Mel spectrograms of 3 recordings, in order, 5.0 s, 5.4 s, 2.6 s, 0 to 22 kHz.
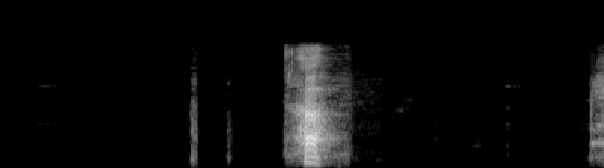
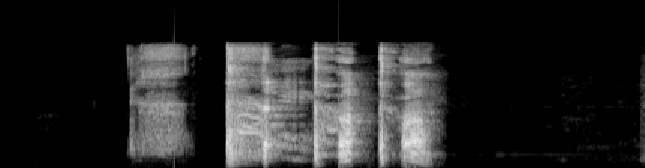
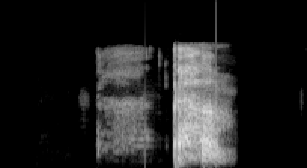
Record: {
  "exhalation_length": "5.0 s",
  "exhalation_amplitude": 25012,
  "exhalation_signal_mean_std_ratio": 0.14,
  "three_cough_length": "5.4 s",
  "three_cough_amplitude": 31417,
  "three_cough_signal_mean_std_ratio": 0.33,
  "cough_length": "2.6 s",
  "cough_amplitude": 31438,
  "cough_signal_mean_std_ratio": 0.32,
  "survey_phase": "beta (2021-08-13 to 2022-03-07)",
  "age": "45-64",
  "gender": "Male",
  "wearing_mask": "No",
  "symptom_change_to_sense_of_smell_or_taste": true,
  "symptom_loss_of_taste": true,
  "symptom_onset": "8 days",
  "smoker_status": "Ex-smoker",
  "respiratory_condition_asthma": false,
  "respiratory_condition_other": false,
  "recruitment_source": "Test and Trace",
  "submission_delay": "2 days",
  "covid_test_result": "Positive",
  "covid_test_method": "RT-qPCR",
  "covid_ct_value": 30.0,
  "covid_ct_gene": "ORF1ab gene"
}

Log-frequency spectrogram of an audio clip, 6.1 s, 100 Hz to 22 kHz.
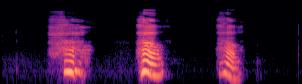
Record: {
  "exhalation_length": "6.1 s",
  "exhalation_amplitude": 25163,
  "exhalation_signal_mean_std_ratio": 0.3,
  "survey_phase": "beta (2021-08-13 to 2022-03-07)",
  "age": "65+",
  "gender": "Female",
  "wearing_mask": "No",
  "symptom_none": true,
  "smoker_status": "Never smoked",
  "respiratory_condition_asthma": false,
  "respiratory_condition_other": false,
  "recruitment_source": "REACT",
  "submission_delay": "1 day",
  "covid_test_result": "Negative",
  "covid_test_method": "RT-qPCR",
  "influenza_a_test_result": "Negative",
  "influenza_b_test_result": "Negative"
}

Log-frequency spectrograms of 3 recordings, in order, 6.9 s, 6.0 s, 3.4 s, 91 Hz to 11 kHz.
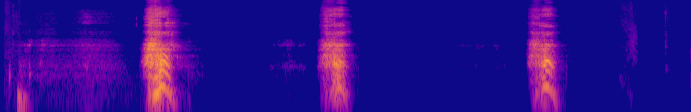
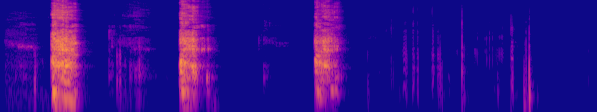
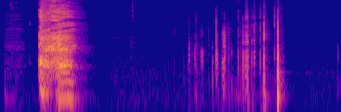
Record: {
  "exhalation_length": "6.9 s",
  "exhalation_amplitude": 32216,
  "exhalation_signal_mean_std_ratio": 0.23,
  "three_cough_length": "6.0 s",
  "three_cough_amplitude": 32767,
  "three_cough_signal_mean_std_ratio": 0.25,
  "cough_length": "3.4 s",
  "cough_amplitude": 32594,
  "cough_signal_mean_std_ratio": 0.27,
  "survey_phase": "beta (2021-08-13 to 2022-03-07)",
  "age": "45-64",
  "gender": "Female",
  "wearing_mask": "No",
  "symptom_none": true,
  "smoker_status": "Prefer not to say",
  "respiratory_condition_asthma": true,
  "respiratory_condition_other": false,
  "recruitment_source": "REACT",
  "submission_delay": "1 day",
  "covid_test_result": "Negative",
  "covid_test_method": "RT-qPCR",
  "influenza_a_test_result": "Negative",
  "influenza_b_test_result": "Negative"
}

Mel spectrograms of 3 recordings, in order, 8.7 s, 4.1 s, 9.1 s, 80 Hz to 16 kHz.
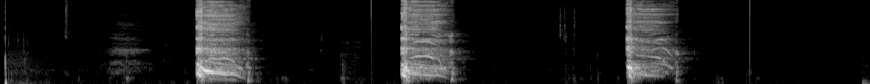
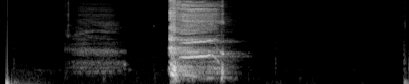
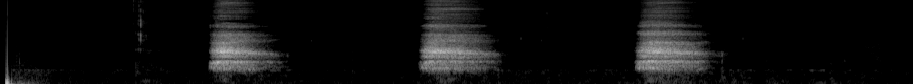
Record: {
  "three_cough_length": "8.7 s",
  "three_cough_amplitude": 32768,
  "three_cough_signal_mean_std_ratio": 0.27,
  "cough_length": "4.1 s",
  "cough_amplitude": 32768,
  "cough_signal_mean_std_ratio": 0.32,
  "exhalation_length": "9.1 s",
  "exhalation_amplitude": 12557,
  "exhalation_signal_mean_std_ratio": 0.38,
  "survey_phase": "beta (2021-08-13 to 2022-03-07)",
  "age": "45-64",
  "gender": "Female",
  "wearing_mask": "No",
  "symptom_none": true,
  "smoker_status": "Never smoked",
  "respiratory_condition_asthma": false,
  "respiratory_condition_other": false,
  "recruitment_source": "REACT",
  "submission_delay": "2 days",
  "covid_test_result": "Negative",
  "covid_test_method": "RT-qPCR",
  "influenza_a_test_result": "Negative",
  "influenza_b_test_result": "Negative"
}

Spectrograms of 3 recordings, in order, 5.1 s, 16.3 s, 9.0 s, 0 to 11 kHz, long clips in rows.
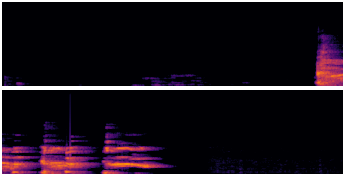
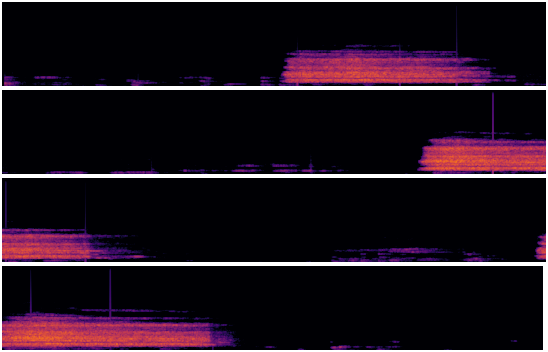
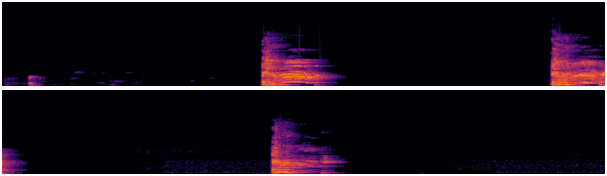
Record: {
  "cough_length": "5.1 s",
  "cough_amplitude": 30117,
  "cough_signal_mean_std_ratio": 0.38,
  "exhalation_length": "16.3 s",
  "exhalation_amplitude": 26898,
  "exhalation_signal_mean_std_ratio": 0.45,
  "three_cough_length": "9.0 s",
  "three_cough_amplitude": 32768,
  "three_cough_signal_mean_std_ratio": 0.3,
  "survey_phase": "alpha (2021-03-01 to 2021-08-12)",
  "age": "45-64",
  "gender": "Male",
  "wearing_mask": "No",
  "symptom_none": true,
  "smoker_status": "Never smoked",
  "respiratory_condition_asthma": false,
  "respiratory_condition_other": false,
  "recruitment_source": "REACT",
  "submission_delay": "5 days",
  "covid_test_result": "Negative",
  "covid_test_method": "RT-qPCR"
}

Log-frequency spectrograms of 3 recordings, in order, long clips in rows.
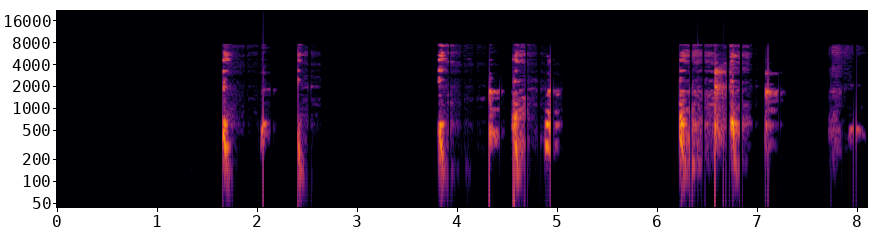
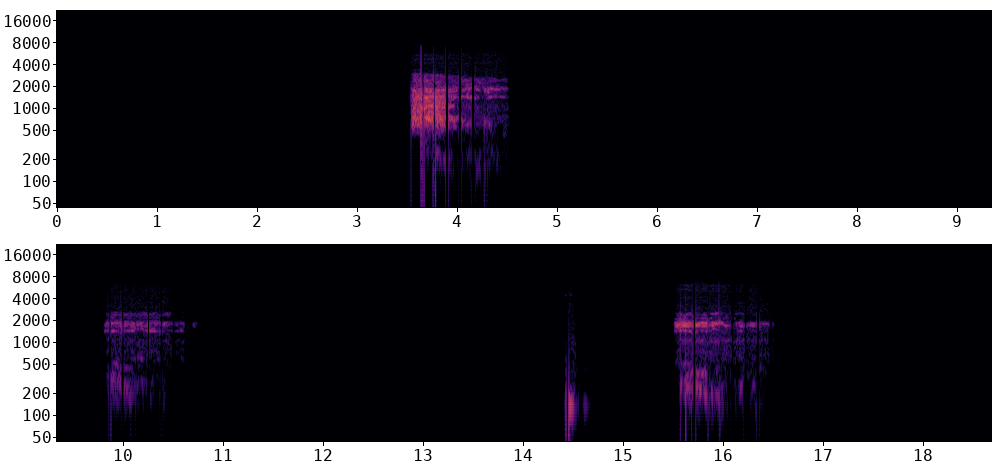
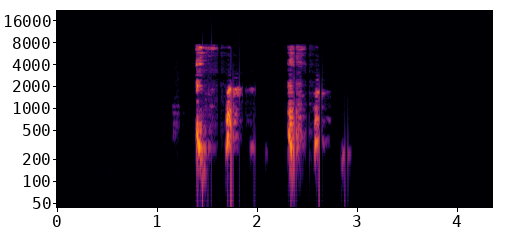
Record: {
  "three_cough_length": "8.1 s",
  "three_cough_amplitude": 28848,
  "three_cough_signal_mean_std_ratio": 0.23,
  "exhalation_length": "18.7 s",
  "exhalation_amplitude": 4348,
  "exhalation_signal_mean_std_ratio": 0.21,
  "cough_length": "4.4 s",
  "cough_amplitude": 27671,
  "cough_signal_mean_std_ratio": 0.2,
  "survey_phase": "beta (2021-08-13 to 2022-03-07)",
  "age": "18-44",
  "gender": "Female",
  "wearing_mask": "No",
  "symptom_none": true,
  "smoker_status": "Never smoked",
  "respiratory_condition_asthma": false,
  "respiratory_condition_other": false,
  "recruitment_source": "REACT",
  "submission_delay": "1 day",
  "covid_test_result": "Negative",
  "covid_test_method": "RT-qPCR"
}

